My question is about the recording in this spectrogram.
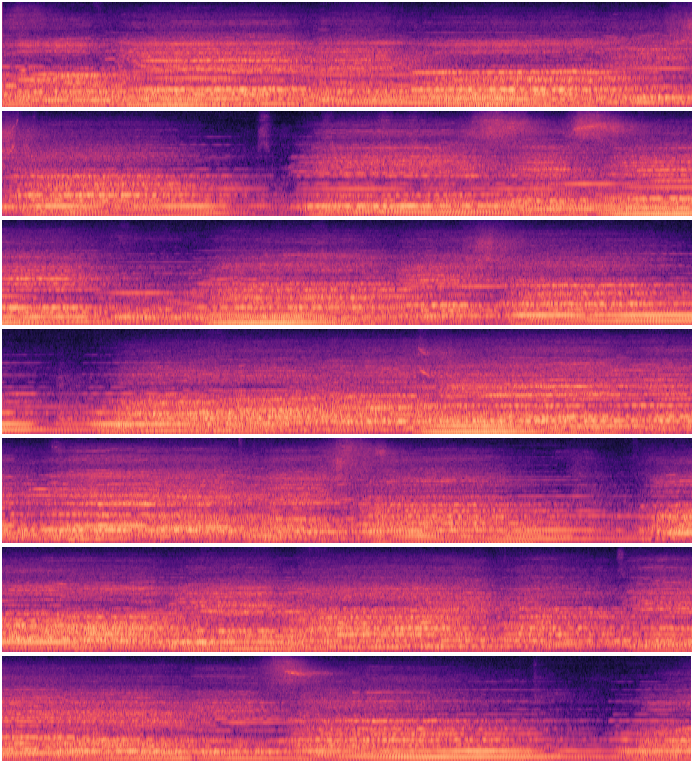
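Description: Voices singing a church hymn together with organ accompaniment, held bass and chord notes under the melody, in phrases broken by short pauses about every eight seconds.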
